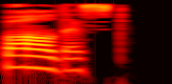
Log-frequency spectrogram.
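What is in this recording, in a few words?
"baldest", British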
